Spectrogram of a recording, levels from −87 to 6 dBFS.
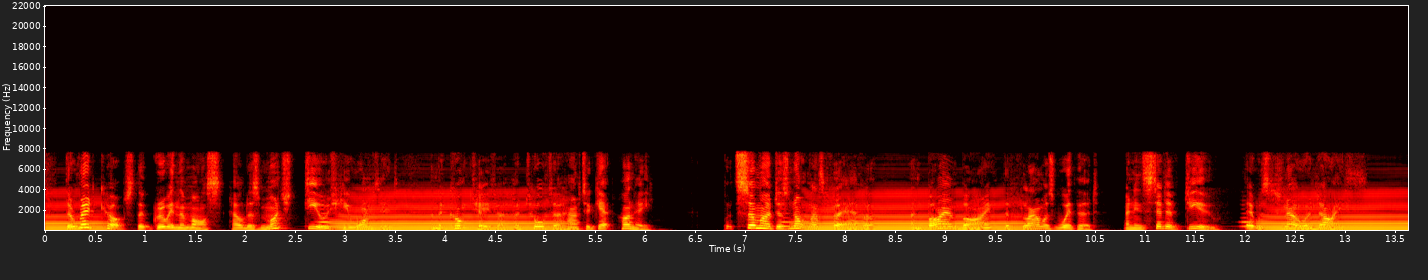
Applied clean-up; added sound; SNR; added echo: neural mask model RNNoise.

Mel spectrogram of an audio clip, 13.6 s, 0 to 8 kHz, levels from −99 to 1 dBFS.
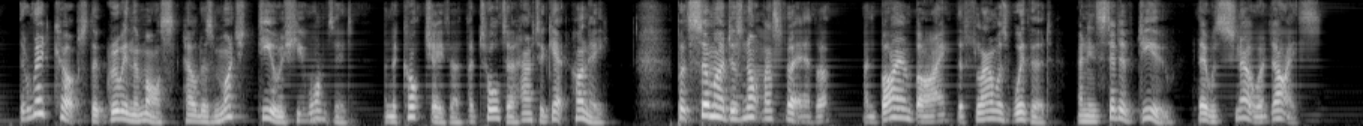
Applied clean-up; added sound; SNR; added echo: neural mask model DeepFilterNet 3.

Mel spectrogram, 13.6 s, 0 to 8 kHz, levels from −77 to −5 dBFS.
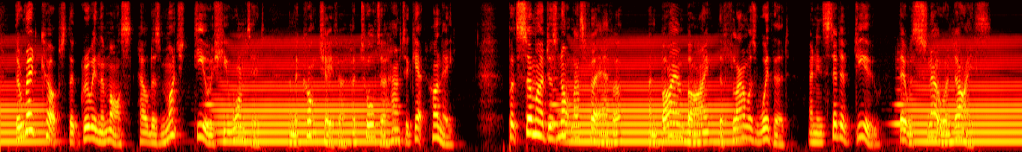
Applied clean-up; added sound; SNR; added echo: none; Wind instrument, woodwind instrument; 2 dB; none.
